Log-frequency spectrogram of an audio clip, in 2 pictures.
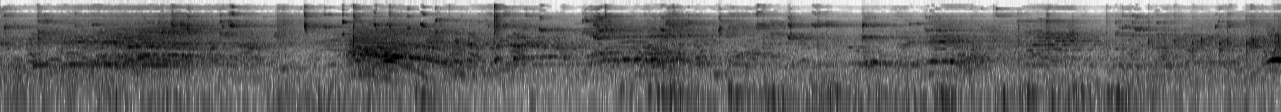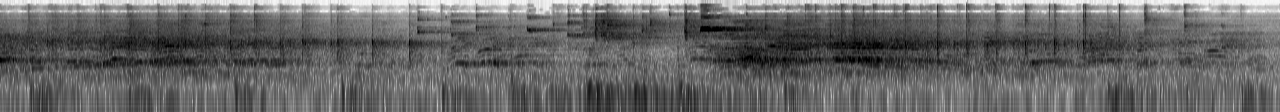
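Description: A crowd of spectators talks and shouts in an echoing gym.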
